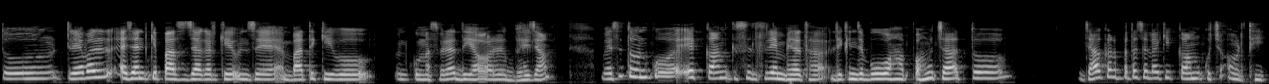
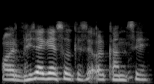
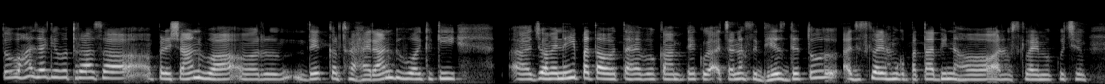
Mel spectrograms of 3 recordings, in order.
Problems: none marked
